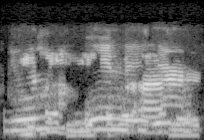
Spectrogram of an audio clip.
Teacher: জিহ্বার মাঝখান থেকে এই যে এখানে লেখা আছে ইয়া উচ্চারণ ইয়া জিহ্বার মাঝখান থেকে নরম ভাবে আদায় হবে ইয়া দুই পেশ ইউন ইয়া দুই জের ইন ইয়া দুই জবর ইয়ান ইয়া দুই পেশ ইউন, ইয়া দুই জের ইন, ইয়া দুই জবর ইয়ান, ইউন ইন ইয়ান।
